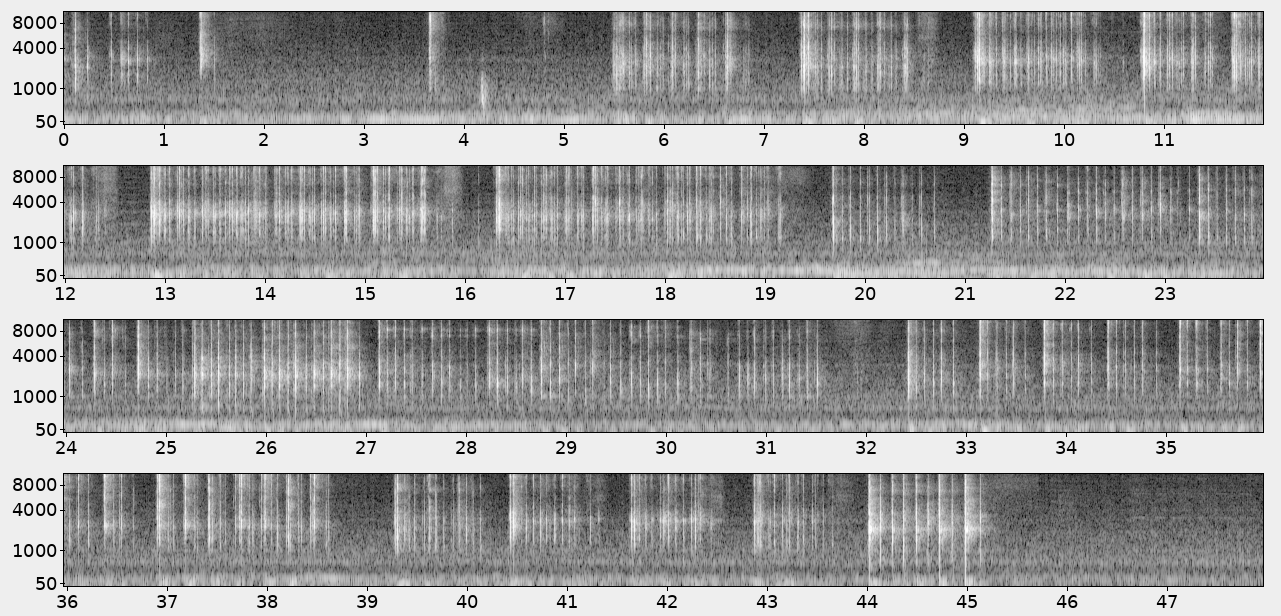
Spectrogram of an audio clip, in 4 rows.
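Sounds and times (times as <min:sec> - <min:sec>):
mechanical keyboard typing: 0:00.0 - 0:01.6, 0:05.5 - 0:31.6, 0:32.4 - 0:45.2.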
